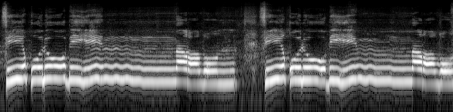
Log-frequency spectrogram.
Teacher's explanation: دیکھیے یہاں پر جو ہے یا ساکن ہے، یا ساکن سے پہلے فا کے نیچے زیر ہے تو یا مدہ ہوگا، اس کو ایک الف برابر کھینچ کر کے پڑھنا ہے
